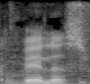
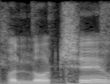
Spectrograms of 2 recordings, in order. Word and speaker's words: Velos: Black Invader, Black Stern, Black Spider, Black Ohm, and Black Velos wheels. I found out they pronounced Velos instead of Veloce, which is kind of disappointing. I think Veloce sounds a lot cooler than Velos.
